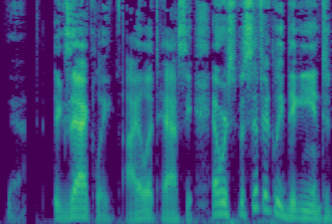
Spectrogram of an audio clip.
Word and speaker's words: Aila Tasse: And that's pronounced Aila Tasse, right? Yeah, exactly. Aila Tasse.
